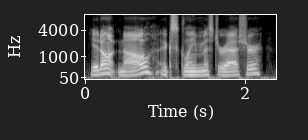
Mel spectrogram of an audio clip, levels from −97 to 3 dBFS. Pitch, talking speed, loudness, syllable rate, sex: 150 Hz, 150 wpm, -19 LUFS, 4.5 syllables/s, male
